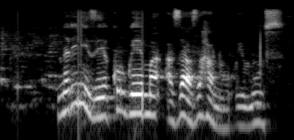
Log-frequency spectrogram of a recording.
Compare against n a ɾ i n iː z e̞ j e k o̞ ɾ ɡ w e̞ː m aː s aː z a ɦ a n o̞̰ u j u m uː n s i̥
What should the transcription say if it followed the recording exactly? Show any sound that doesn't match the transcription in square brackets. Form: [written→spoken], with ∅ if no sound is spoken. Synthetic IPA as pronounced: n a ɾ i n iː z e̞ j e k o̞ ɾ ɡ w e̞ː m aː [s→z] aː z a ɦ a n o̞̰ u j u m uː n s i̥

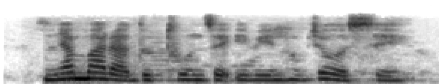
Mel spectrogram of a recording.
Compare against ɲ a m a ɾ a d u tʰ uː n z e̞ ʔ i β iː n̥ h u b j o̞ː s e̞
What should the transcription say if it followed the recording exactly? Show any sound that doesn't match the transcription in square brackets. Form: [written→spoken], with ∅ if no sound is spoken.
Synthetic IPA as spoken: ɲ a m a ɾ a d u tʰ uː n z e̞ ʔ i β iː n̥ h u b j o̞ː s e̞

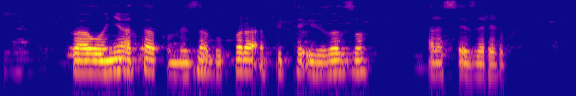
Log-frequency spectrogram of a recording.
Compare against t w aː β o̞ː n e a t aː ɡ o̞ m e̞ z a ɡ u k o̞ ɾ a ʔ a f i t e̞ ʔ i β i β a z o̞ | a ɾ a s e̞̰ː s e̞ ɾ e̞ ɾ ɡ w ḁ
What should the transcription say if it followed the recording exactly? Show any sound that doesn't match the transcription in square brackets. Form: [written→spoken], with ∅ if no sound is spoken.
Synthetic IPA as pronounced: t w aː β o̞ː [n→ɲ] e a t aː [ɡ→k] o̞ m e̞ z a ɡ u k o̞ ɾ a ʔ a f i t e̞ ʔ i β i β a z o̞ | a ɾ a s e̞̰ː [s→z] e̞ ɾ e̞ ɾ ɡ w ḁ

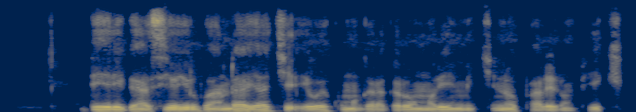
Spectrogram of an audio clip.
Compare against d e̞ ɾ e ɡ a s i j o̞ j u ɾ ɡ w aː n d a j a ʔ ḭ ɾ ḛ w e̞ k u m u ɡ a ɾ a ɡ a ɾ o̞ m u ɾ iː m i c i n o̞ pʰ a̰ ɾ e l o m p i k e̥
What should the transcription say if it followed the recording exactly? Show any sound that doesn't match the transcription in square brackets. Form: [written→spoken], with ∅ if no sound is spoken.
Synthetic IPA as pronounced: d e̞ ɾ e ɡ a s i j o̞ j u ɾ ɡ w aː n d a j a [ʔ→c] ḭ ɾ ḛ w e̞ k u m u ɡ a ɾ a ɡ a ɾ o̞ m u ɾ [iː→i] m i c i n o̞ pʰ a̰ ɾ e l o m p i k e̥

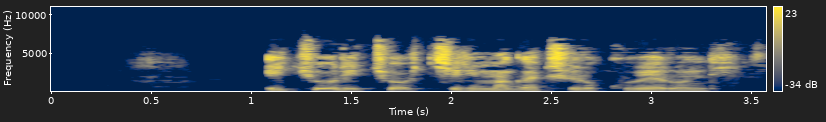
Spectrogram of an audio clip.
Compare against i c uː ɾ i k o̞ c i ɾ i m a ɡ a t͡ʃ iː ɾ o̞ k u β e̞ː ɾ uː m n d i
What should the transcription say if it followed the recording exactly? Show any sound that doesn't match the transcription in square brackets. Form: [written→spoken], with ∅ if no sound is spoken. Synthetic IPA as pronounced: i c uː ɾ i [k→c] o̞ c i ɾ i m a ɡ a t͡ʃ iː ɾ o̞ k u β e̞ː ɾ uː [m→∅] n d i

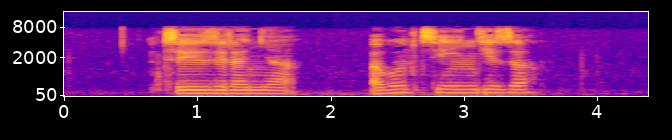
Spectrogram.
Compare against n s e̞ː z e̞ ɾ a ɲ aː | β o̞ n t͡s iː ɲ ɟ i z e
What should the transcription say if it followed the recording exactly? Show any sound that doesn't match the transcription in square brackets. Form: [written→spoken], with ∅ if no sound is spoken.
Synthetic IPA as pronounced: n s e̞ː z e̞ ɾ a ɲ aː | β o̞ n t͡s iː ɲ ɟ i z [e→a]

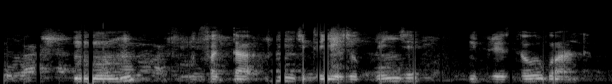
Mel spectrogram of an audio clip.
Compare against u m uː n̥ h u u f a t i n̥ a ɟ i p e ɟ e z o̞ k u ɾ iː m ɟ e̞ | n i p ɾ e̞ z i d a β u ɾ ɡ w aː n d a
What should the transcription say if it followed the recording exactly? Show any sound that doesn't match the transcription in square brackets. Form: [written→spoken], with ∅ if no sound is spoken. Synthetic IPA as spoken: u m uː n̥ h u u f a t [i→a] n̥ [a→i] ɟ i [p→t] e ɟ e z o̞ k u ɾ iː [m→ɲ] ɟ e̞ | n i p ɾ e̞ z i d a [β→w] u ɾ ɡ w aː n d a

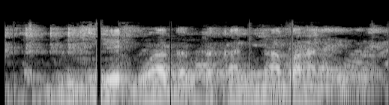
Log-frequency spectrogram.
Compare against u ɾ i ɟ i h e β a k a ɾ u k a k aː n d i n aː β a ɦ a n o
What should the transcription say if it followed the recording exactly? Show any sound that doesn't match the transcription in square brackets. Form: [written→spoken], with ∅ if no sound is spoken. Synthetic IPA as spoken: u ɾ i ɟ i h e [β→w] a [k→ɡ] a ɾ u k a k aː n d i n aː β a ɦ a n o

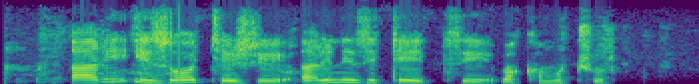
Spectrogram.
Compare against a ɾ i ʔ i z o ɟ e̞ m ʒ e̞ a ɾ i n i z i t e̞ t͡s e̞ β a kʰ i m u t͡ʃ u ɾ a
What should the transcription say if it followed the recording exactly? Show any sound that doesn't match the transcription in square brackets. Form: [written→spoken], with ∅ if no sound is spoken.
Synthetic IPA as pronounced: a ɾ i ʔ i z o [ɟ→c] e̞ [m→∅] ʒ e̞ a ɾ i n i z i t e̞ t͡s e̞ β a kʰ [i→a] m u t͡ʃ u ɾ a

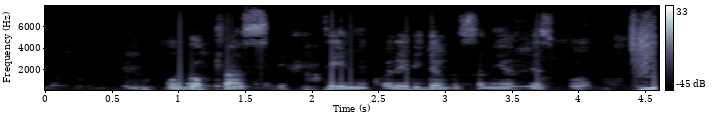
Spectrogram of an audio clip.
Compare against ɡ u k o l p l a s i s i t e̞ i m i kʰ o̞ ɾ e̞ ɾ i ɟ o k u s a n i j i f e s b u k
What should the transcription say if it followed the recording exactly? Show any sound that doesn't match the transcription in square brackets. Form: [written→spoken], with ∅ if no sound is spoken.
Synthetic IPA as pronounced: ɡ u [k→ɡ] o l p l a s i [s→f] i t e̞ i m i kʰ o̞ ɾ e̞ ɾ i ɟ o [k→ɡ] u s a n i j [i→a] f e s b u k

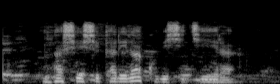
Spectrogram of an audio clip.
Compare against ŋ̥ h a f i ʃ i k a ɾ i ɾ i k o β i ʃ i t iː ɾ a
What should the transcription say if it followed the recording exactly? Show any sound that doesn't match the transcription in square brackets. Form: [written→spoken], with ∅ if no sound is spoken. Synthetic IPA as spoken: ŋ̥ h a [f→ʃ] i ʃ i k a ɾ i ɾ [i→a] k [o→u] β i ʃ i [t→c] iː ɾ a

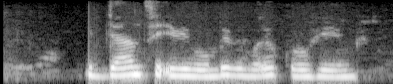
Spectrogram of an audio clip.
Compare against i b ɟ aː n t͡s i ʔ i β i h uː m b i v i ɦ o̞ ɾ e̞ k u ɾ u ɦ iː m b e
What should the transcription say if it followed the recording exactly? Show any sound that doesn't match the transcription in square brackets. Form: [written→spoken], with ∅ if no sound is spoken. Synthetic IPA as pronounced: i b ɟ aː n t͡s i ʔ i β i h uː m b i [v→β] i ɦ o̞ ɾ e̞ k u ɾ u ɦ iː m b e

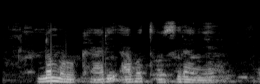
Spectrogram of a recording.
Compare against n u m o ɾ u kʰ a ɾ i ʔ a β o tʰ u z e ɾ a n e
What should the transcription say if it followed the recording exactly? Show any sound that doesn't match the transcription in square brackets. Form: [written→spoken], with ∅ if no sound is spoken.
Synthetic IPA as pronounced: n [u→o] m [o→u] ɾ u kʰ a ɾ i ʔ a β o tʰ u z [e→i] ɾ a [n→ɲ] e

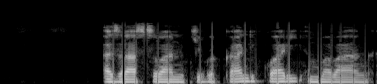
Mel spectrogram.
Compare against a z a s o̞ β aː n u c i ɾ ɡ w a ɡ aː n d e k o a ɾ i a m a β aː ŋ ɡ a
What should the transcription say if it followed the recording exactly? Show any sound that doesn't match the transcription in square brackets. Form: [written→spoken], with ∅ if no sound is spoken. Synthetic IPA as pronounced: a z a s o̞ β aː n u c i ɾ ɡ w a [ɡ→k] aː n d [e→i] k o a ɾ i a m a β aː ŋ ɡ a

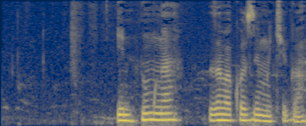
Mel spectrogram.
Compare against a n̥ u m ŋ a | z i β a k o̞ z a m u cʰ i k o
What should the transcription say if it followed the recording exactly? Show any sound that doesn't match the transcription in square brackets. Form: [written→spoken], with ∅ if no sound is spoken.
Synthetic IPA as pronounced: [a→i] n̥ u m ŋ a | z [i→a] β a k o̞ z [a→i] m u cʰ i [k→ɡ] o

